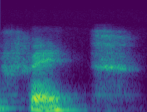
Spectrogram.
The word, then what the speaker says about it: faites: The answer is, qu'est-ce que vous faites? Qu'est-ce que vous faites? What are you doing? Qu'est-ce que vous faites? Again, the S is silent for pronunciation.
